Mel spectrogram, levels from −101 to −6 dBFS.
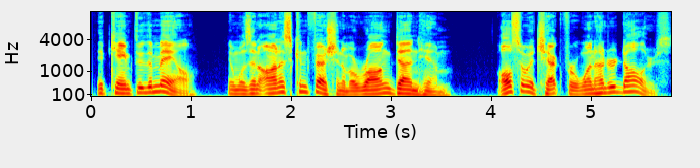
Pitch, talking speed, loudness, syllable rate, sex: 130 Hz, 230 wpm, -18 LUFS, 5.8 syllables/s, male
